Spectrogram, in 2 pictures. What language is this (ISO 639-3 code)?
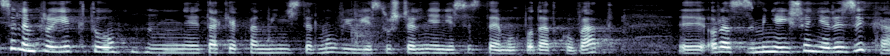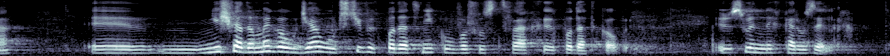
pol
